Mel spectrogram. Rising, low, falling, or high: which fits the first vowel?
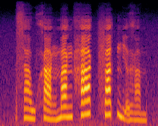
low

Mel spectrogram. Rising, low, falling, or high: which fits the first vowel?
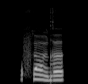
falling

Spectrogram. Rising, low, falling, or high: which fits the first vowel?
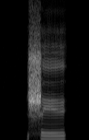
high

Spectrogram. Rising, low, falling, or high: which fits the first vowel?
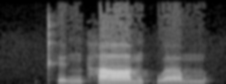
rising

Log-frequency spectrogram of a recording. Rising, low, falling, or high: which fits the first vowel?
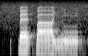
falling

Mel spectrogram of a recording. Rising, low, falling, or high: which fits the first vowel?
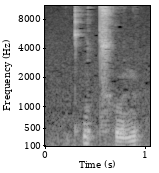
high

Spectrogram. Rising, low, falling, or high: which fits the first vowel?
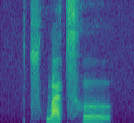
falling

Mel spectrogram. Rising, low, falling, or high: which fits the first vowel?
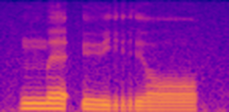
high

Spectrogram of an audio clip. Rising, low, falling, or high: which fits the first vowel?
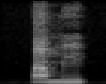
high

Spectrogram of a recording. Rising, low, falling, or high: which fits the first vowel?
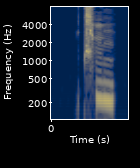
low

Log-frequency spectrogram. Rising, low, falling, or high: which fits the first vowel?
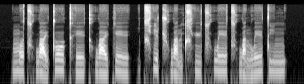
rising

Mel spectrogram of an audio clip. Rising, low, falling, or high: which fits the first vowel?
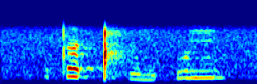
high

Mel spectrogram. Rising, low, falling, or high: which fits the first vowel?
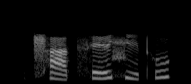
low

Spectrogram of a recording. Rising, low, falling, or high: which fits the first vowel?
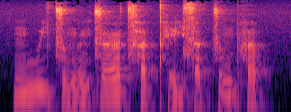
low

